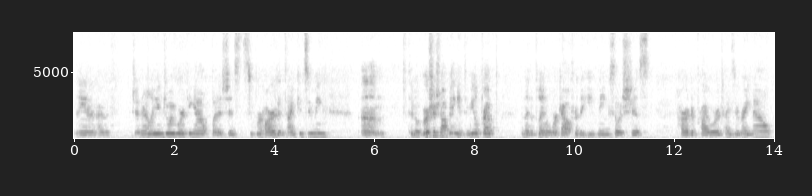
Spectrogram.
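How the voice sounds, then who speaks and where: A woman's voice: mid-range voice, level tone, moderate pace. A woman talking through her own feelings as the client in a counseling session. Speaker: client in a therapy role play. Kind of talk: casual spoken reflection in a counseling session. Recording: echoey, distant, muffled, faint noise.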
